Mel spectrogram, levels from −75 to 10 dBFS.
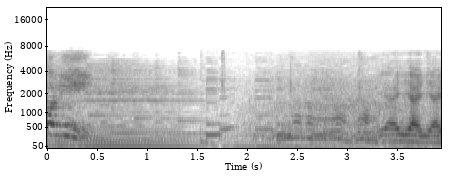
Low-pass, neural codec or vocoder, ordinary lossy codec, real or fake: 7.2 kHz; none; none; real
